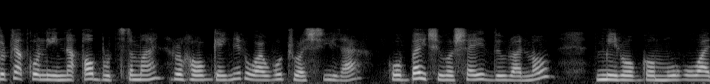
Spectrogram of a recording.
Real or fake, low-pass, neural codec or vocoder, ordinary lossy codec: fake; 5.4 kHz; codec, 16 kHz in and 24 kHz out, 0.6 kbps, FocalCodec, streaming, 4096 codes; none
